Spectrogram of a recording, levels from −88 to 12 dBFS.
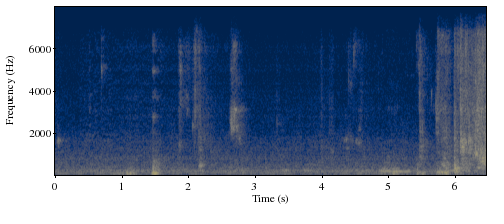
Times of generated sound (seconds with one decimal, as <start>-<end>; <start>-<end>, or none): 0.9-4.8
